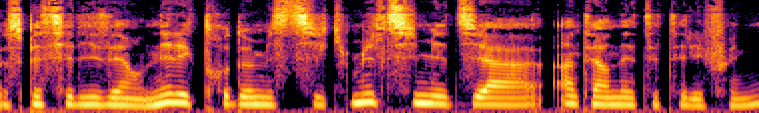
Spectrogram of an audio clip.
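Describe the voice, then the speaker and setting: A woman speaks at a fairly slow pace in a dark, mellow tone with a fairly low pitch. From eastern France. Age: 30s. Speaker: career changer into software testing. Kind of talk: podcast interview. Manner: hesitant, many fillers.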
